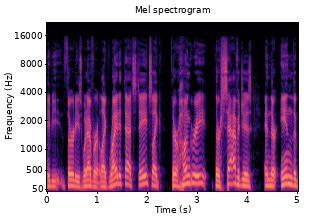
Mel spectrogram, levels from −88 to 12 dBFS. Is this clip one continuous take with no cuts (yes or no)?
no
